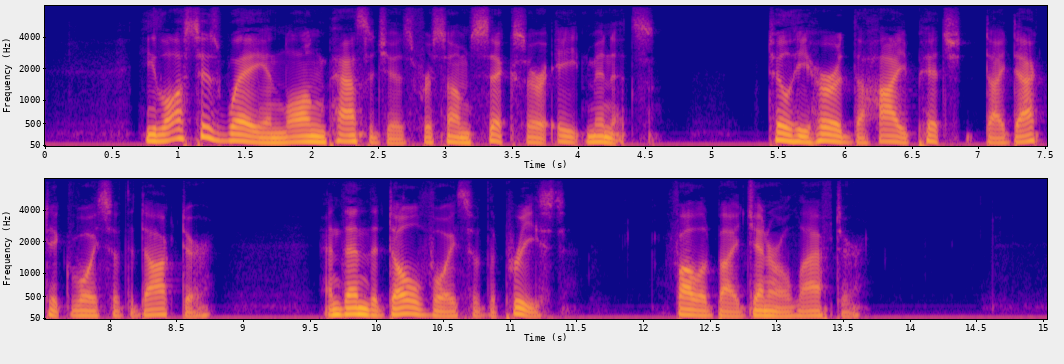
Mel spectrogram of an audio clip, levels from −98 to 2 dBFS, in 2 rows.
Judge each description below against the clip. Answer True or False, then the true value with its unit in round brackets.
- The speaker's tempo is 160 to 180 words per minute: False (145 wpm)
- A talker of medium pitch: False (110 Hz)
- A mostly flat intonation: False (4.1 semitones)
